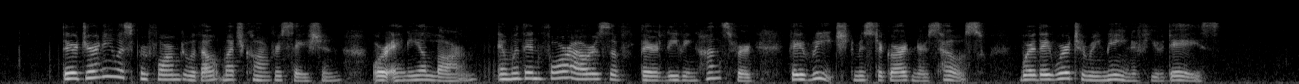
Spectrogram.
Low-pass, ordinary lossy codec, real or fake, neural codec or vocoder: 7.2 kHz; Opus, 16 kbps; fake; vocoder, 22.05 kHz, 80 mel bands, Vocos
